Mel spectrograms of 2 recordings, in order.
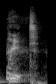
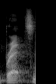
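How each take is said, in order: First: Britt, the e of Brett clipped to a short i in Kiwi style; Kiwi accent. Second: Said in the usual way. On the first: Shown as a demonstration. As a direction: say Britt for Brett, the New Zealand way. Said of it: "do Jermaine saying Brett's name, Britt". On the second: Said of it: "do Jermaine saying Brett's name".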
